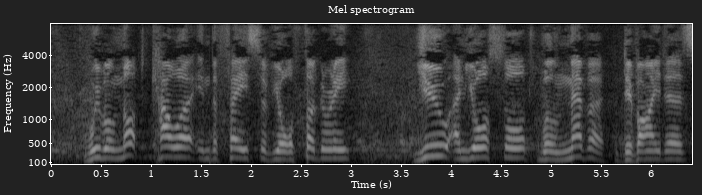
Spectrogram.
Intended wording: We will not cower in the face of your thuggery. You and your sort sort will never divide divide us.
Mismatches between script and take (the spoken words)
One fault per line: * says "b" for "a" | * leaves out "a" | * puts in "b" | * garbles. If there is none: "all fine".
* leaves out "sort"
* leaves out "divide"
